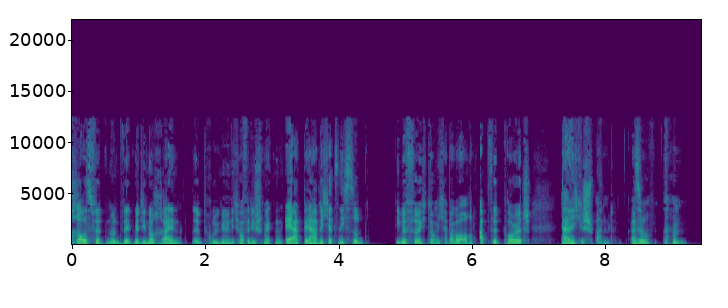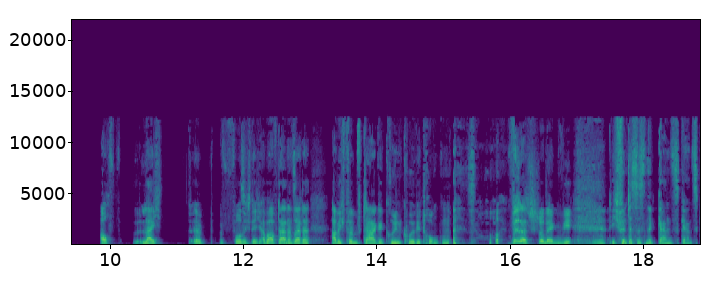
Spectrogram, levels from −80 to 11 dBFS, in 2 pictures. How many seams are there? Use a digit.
1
